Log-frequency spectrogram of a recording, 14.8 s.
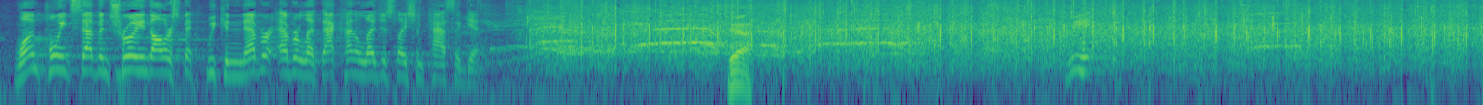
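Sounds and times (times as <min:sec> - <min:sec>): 
speech: 0:00.2 - 0:05.3, 0:07.2 - 0:07.7, 0:10.7 - 0:11.0
audience cheering and applauding in chamber: 0:05.1 - 0:14.8.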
